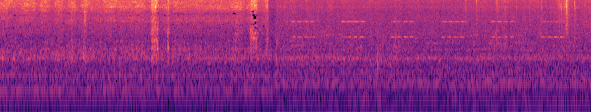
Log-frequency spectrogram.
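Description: Steady electrical hum of kitchen appliances, whose pitch shifts abruptly about halfway through. In the second half a faint high beep repeats at short, even intervals.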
